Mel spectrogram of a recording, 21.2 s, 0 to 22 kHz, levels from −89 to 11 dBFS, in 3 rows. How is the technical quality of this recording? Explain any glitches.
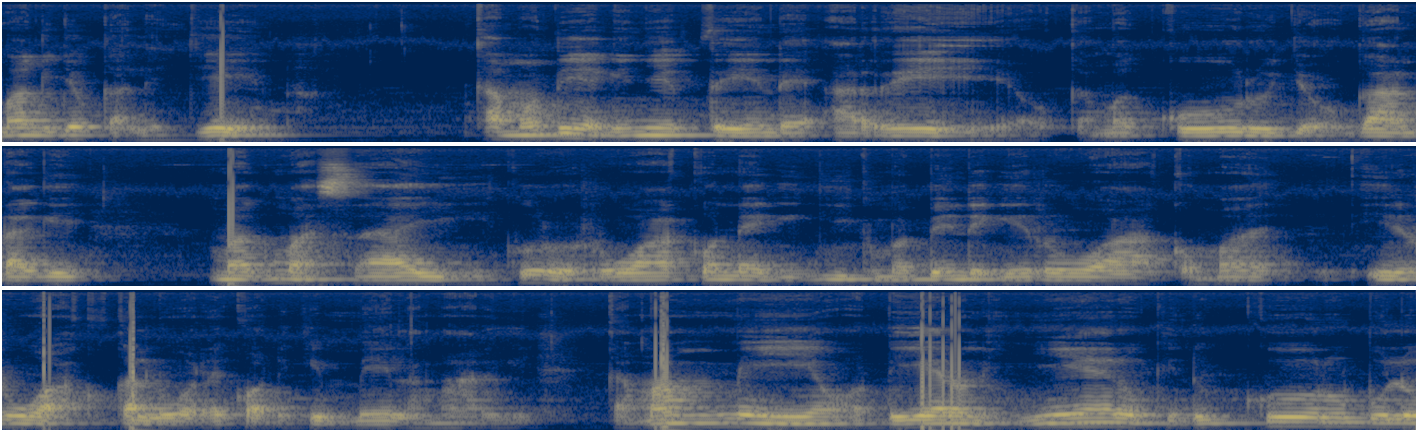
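The speech has a recurring glitch, integer overflow, at 1.09 s, 8.20–8.22 s, 14.35–14.38 s, 14.78 s, 17.41–17.47 s and 18.74–18.93 s. Loud peaks pushed the signal past the integer limit, and instead of being capped the value wrapped around to the opposite extreme. You hear harsh, snapping cracks, much sharper than clipping. The worst is around 17.4 s, where the peaks ran about 4 dB over.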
